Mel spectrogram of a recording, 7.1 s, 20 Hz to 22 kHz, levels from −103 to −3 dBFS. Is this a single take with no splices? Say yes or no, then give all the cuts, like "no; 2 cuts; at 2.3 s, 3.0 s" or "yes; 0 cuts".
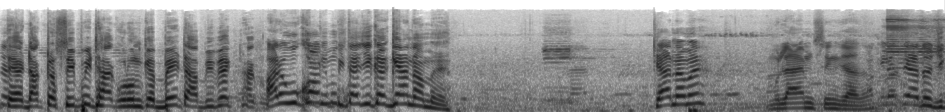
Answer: no; 1 cut; at 2.5 s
